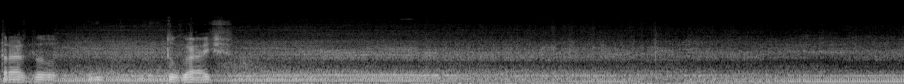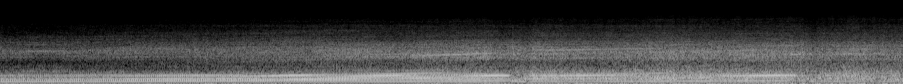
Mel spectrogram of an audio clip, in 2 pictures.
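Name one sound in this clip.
A motorcycle engine hums steadily and rises and falls in pitch as the rider shifts gears.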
